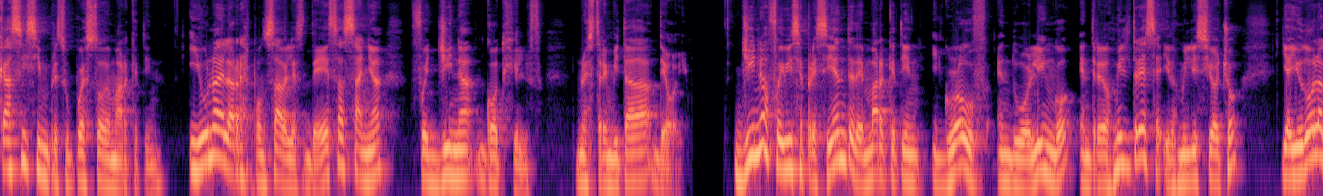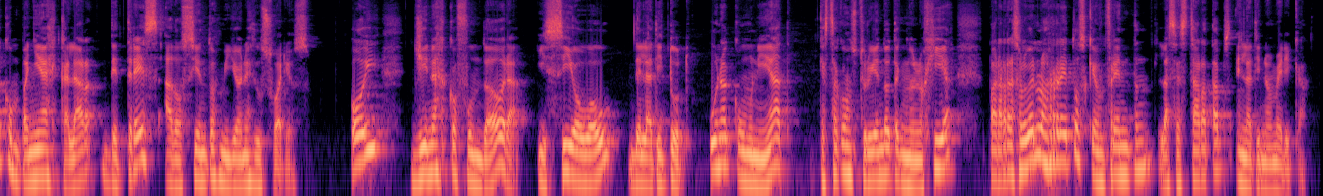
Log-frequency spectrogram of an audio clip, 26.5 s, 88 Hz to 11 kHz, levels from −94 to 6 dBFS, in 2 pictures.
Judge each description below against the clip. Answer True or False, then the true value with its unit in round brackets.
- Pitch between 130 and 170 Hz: True (135 Hz)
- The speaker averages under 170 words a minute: True (160 wpm)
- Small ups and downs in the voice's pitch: False (5.2 semitones)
